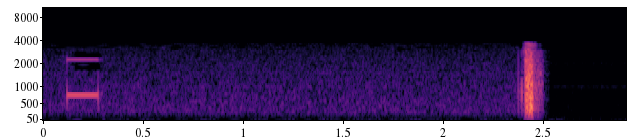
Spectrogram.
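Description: A single short electronic low-battery warning beep, a steady two-tone chirp, sounds once over faint hiss. After a long quiet stretch comes a sharp, noisy burst, with no one speaking.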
